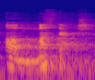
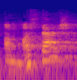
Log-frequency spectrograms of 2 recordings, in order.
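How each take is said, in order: First: A mustache, low and very slow, stated flatly; flat verdict. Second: Mustache? with a high rising question tune. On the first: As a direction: drop it low and drag it out like a final judgement. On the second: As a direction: ask it as a puzzled question, a mustache rising up at the end. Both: Retold or imitated. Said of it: "And she goes".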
